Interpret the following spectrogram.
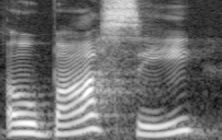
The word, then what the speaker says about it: OBAC: America's Black Arts Movement pronounced oasi meaning chieftain in the Yuba language the organization sponsored a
